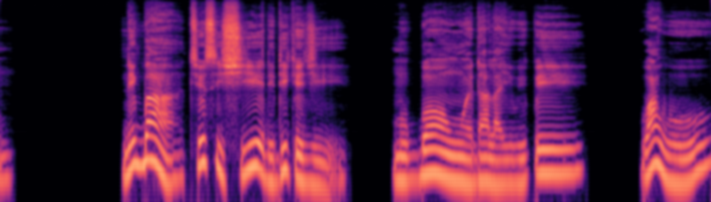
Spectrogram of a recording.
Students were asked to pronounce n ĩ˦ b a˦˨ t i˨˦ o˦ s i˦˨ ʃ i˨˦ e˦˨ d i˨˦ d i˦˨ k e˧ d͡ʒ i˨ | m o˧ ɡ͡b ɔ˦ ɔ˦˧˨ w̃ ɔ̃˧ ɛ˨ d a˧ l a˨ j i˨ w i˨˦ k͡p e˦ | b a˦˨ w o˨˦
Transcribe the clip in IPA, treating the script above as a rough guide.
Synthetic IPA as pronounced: n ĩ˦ ɡ͡b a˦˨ t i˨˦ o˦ s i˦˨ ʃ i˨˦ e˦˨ d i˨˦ d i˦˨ k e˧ d͡ʒ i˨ | m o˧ ɡ͡b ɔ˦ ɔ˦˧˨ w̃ ũ˧ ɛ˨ d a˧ l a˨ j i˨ w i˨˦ k͡p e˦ | w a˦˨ w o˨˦

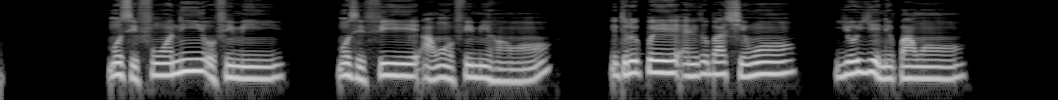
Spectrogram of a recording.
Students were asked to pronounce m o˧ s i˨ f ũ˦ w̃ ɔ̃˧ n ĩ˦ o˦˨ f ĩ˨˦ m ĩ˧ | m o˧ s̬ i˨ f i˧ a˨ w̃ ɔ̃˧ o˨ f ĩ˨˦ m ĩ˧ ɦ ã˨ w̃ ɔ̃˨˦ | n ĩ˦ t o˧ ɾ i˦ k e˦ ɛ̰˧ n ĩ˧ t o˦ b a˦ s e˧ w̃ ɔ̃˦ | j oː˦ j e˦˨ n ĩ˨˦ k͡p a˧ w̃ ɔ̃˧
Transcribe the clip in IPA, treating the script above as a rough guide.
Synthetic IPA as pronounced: m o˧ s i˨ f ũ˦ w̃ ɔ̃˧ n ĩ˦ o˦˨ f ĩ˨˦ m ĩ˧ | m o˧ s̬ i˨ f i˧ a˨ w̃ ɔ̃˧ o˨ f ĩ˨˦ m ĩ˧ ɦ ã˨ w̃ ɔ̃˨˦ | n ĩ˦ t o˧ ɾ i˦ k͡p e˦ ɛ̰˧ n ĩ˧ t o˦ b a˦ ʃ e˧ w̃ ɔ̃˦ | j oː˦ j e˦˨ n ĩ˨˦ k͡p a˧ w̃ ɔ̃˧

